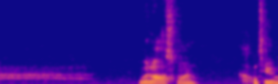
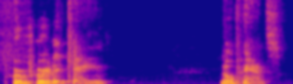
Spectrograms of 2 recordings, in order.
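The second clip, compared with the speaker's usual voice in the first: announcer voice; 3 semitones higher, 7 dB louder, much slower than usual. Pretend. Slow announcer call.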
